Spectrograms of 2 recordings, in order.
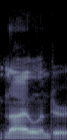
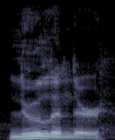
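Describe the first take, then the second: First: The first syllable sounds like 'nigh'. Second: The first syllable sounds like 'new'. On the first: The speaker calls it wrong. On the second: The speaker calls it right.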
